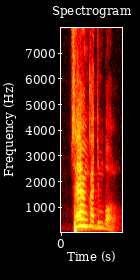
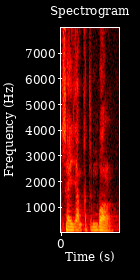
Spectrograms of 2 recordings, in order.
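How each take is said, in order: First: "Saya angkat jempol" repeated louder and higher. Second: Said in the usual way. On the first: Shown as a demonstration. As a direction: proclaim it to the whole church. ("Saya angkat jempol" diulang lebih keras)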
